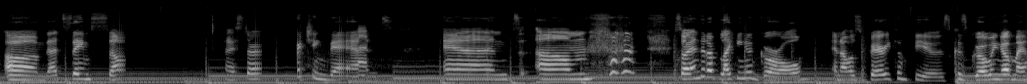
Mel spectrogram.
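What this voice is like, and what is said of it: Nervous, out-of-breath speech. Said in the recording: “getting out of breath. ... I'm nervous.”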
